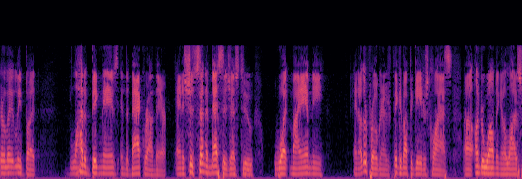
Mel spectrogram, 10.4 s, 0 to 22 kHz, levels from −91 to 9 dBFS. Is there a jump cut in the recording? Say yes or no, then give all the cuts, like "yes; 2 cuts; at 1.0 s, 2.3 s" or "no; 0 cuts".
yes; 2 cuts; at 3.3 s, 7.8 s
